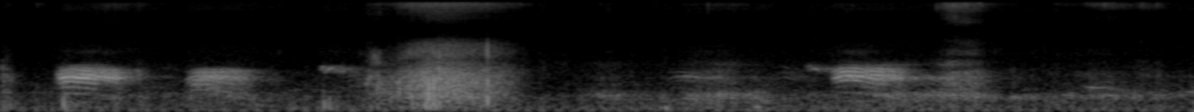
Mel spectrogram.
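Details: Crows in a forest village with apple orchards and snowy mountains in the Tirthan Valley, Western Himalaya, giving hoarse, nasal caws, several short ones spaced about a second apart, then a longer, harsher caw, over quiet background.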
